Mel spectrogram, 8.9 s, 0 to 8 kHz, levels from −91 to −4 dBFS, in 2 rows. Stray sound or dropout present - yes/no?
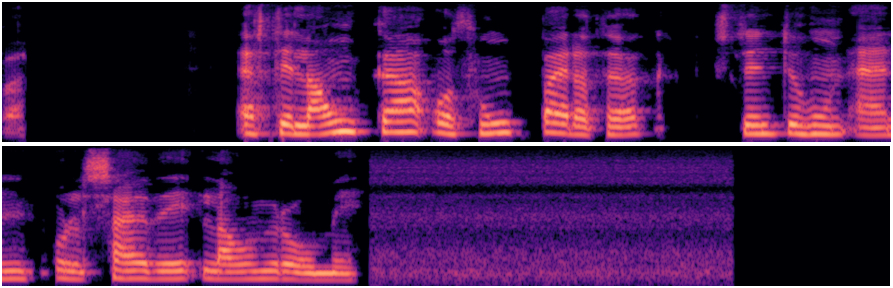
no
